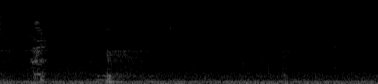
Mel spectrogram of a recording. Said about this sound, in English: Hiccups? Yeah, I'm fine.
